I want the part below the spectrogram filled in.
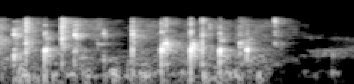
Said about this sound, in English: Only one person clapping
